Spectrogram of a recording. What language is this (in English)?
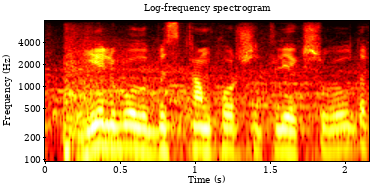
Kazakh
